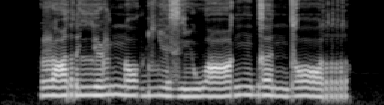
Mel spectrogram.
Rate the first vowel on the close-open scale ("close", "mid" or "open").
open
